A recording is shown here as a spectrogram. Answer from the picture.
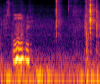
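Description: Scissors cutting card stock: a few short, sharp snips, one about a second in and the loudest near the end.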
